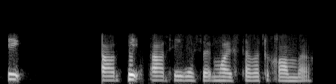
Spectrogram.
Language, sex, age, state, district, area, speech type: Assamese, female, 45-60, Assam, Dhemaji, rural, conversation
